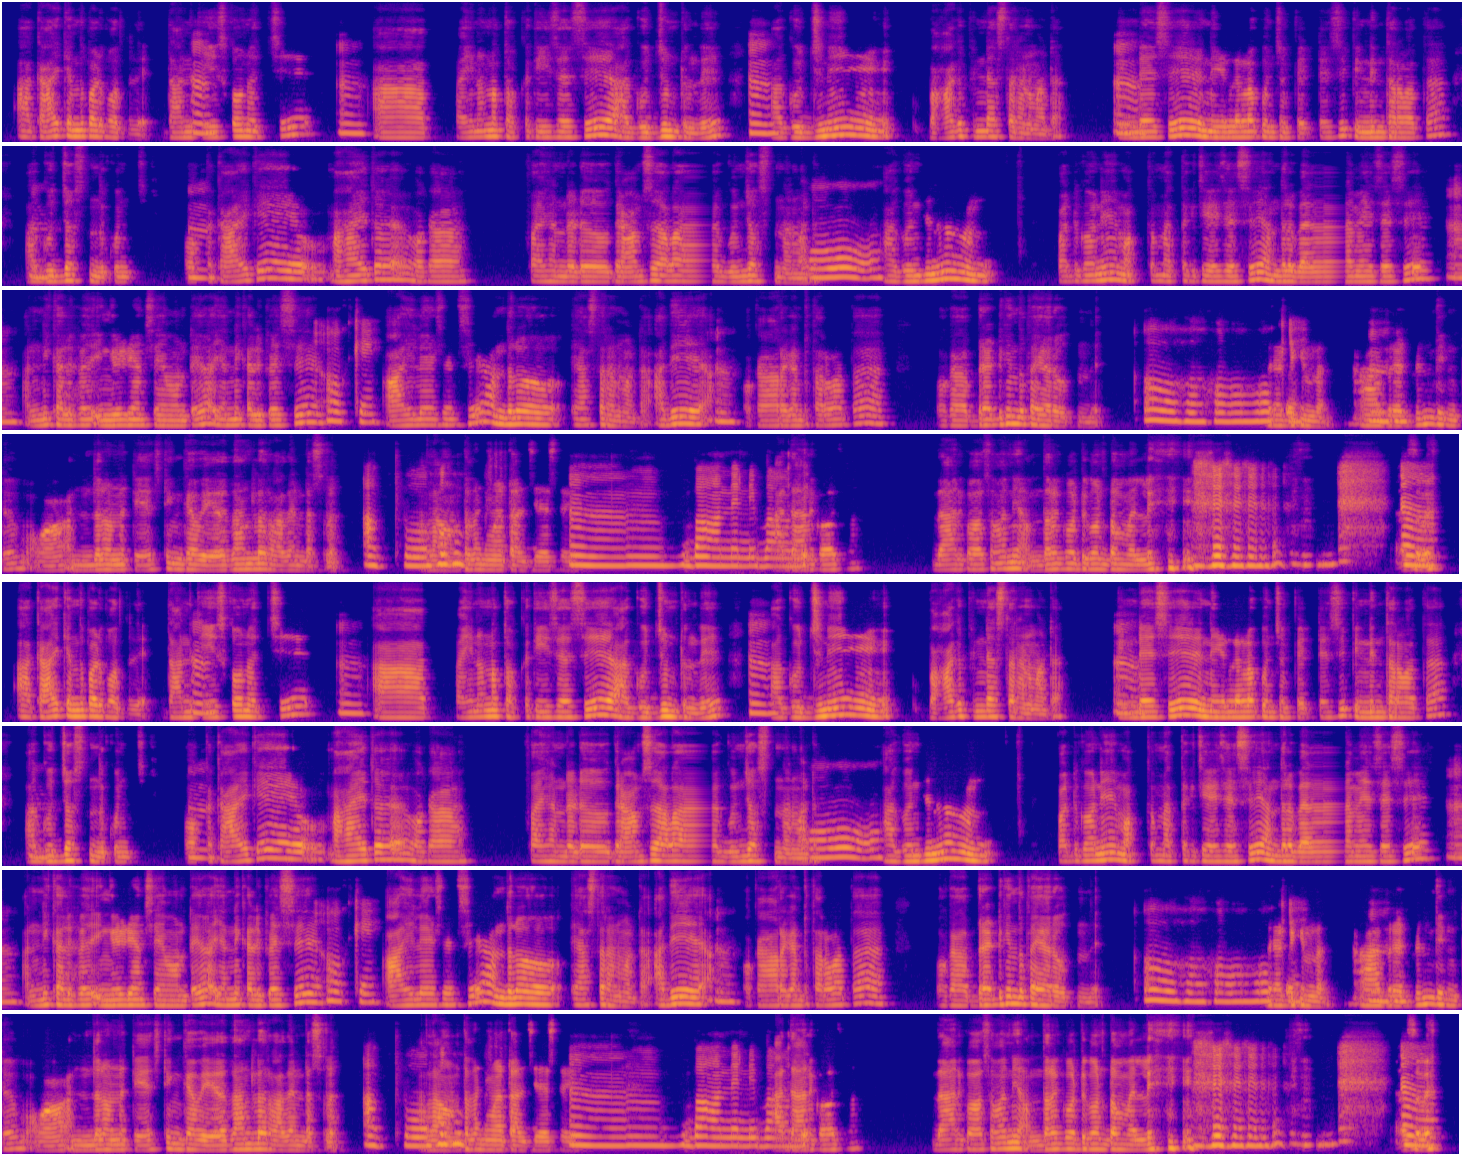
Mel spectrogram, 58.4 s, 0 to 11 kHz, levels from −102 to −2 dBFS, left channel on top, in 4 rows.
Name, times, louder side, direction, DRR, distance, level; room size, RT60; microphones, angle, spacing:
voice 1, 0.2-3.1 3.7-4.2 4.5-7.2 7.7-8.9 9.3-10.6 11.2-14.5 14.8-15.9 16.4-19.2 19.9-22.8 23.4-24.5 25.2-28.9 29.4-32.4 33.0-36.3 36.8-38.0 38.5-40.2 41.8-47.2 48.0-49.6 51.5-52.4 53.1-55.8 56.7-57.1 57.7-58.1, right 2 dB, 60° right, 0.9 m, -33 dB
voice 2, 7.5-7.8 11.1-11.4 14.9-15.1 16.5-16.8 22.7-23.4 29.1-29.4 32.4-33.0 36.3-36.5 40.6-42.2 42.9-43.3 47.4-48.4 49.5-51.9 55.7-56.6 57.2-58.1, left 1 dB, 5° left, 0.5 m, -33 dB
3.9 x 2.7 x 2.8 m
head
